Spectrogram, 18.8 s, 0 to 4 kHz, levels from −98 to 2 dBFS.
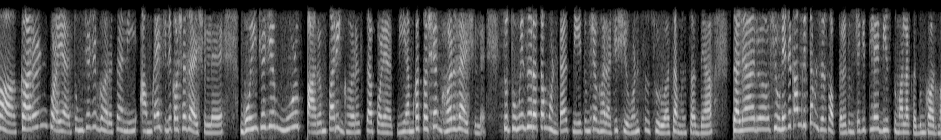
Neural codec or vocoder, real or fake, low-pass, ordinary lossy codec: none; real; 3.6 kHz; AAC, 24 kbps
